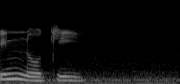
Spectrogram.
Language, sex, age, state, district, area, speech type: Tamil, female, 45-60, Tamil Nadu, Mayiladuthurai, rural, read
